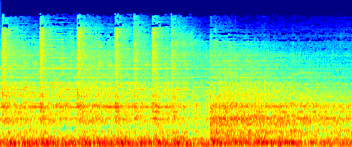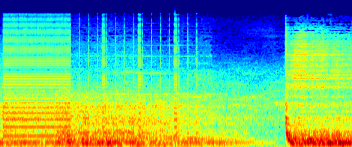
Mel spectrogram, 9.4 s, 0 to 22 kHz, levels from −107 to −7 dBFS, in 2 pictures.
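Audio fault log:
4.73–5.63 s, GSM phone buzz: a hard, raspy buzz at 217 Hz sits on top of the sound, about 6 dB below it, with a dense stack of harmonics that has nothing to do with the material. A 2G phone close by was in a call, firing radio bursts 217 times a second. Something in the audio chain rectified those pulses into a square-ish waveform, and it stays nearly steady for the whole 0.9 s stretch.
5.75–7.31 s, GSM signalling bursts: right after the steady buzz, the interference breaks into even ticks with a longer 217 Hz buzz twice a second, a little below the level of the sound. Same phone, still in the call, but its user had gone quiet, so the handset only sent short groups of bursts instead of a continuous stream. The circuit rectified each group, which gives that choppy, rhythmic pattern for about 1.6 s.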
